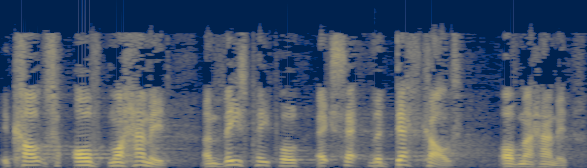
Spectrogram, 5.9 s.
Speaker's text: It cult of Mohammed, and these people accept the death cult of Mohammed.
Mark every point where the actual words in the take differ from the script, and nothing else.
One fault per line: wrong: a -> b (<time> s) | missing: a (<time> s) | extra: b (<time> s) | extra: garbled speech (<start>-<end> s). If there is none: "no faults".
no faults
